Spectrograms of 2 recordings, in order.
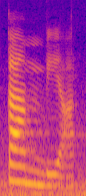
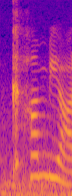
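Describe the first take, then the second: First: The first sound is softened toward a g. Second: The first sound is a hard English k. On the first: The speaker calls it right. "like an opening letter G" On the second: The speaker calls it wrong. "instead of"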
